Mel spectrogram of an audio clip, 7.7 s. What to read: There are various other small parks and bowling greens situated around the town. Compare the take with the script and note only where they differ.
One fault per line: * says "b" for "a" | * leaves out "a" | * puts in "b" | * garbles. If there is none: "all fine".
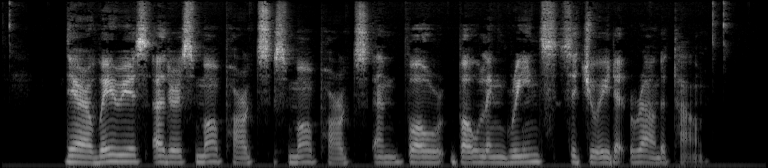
* puts in "small parks"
